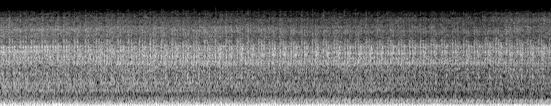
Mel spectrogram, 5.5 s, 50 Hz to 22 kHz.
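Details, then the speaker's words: 1969 Reliant Regal 850cc small four-cylinder on test after hours of tinkering: fairly even, quick tick-over with no heavy knock. Water pump pulley sits 5–6 mm out of line with the crank pulley. Healthy idle. "a few hours of tinkering and messing around we found that this engine does tick over nice"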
